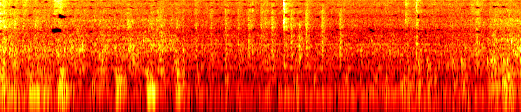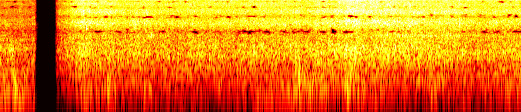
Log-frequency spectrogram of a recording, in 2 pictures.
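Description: Sea noise aboard a sailing yacht: first uneven rushing and low thuds of water against the hull. Then, after a brief dropout about halfway through, a steady rush of wind across the microphone over open, choppy sea.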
